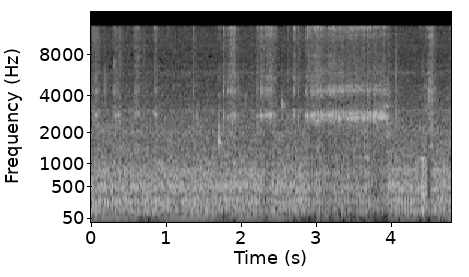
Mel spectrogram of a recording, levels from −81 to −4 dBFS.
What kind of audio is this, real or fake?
real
